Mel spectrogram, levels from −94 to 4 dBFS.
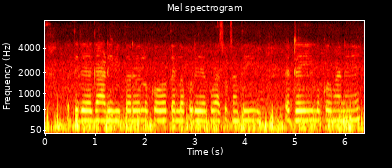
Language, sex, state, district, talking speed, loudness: Odia, male, Odisha, Khordha, 105 wpm, -16 LUFS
